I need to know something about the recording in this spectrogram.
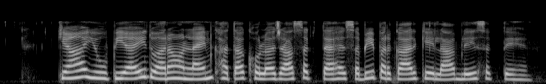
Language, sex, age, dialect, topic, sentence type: Hindi, female, 31-35, Garhwali, banking, question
